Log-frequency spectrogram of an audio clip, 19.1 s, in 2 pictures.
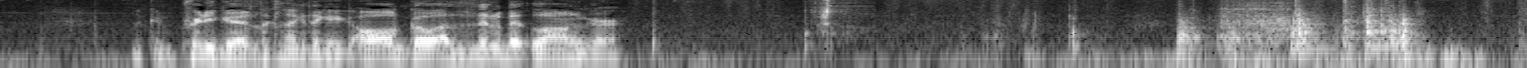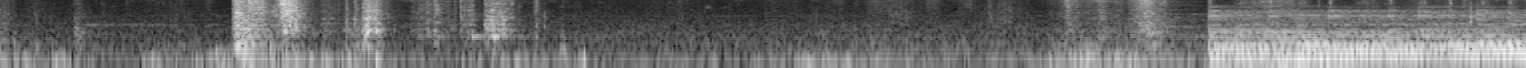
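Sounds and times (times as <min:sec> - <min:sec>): wooden peel scraping oven hearth: 0:16.1 - 0:17.7.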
